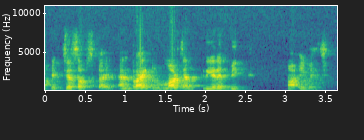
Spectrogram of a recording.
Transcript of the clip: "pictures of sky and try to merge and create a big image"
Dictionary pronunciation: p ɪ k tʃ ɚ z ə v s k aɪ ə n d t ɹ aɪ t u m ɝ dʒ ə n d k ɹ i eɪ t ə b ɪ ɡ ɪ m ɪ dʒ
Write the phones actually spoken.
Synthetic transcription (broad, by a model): p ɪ k tʃ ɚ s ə b s k aɪ ə n d t ɹ aɪ t u m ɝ tʃ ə n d k ɹ i eɪ t ə b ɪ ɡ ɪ m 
